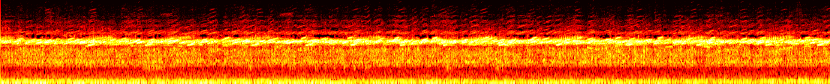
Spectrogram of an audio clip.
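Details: Frogs at evening keep up a thick, unbroken chorus of shrill, pulsing trills, level in loudness, over a faint low hum.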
